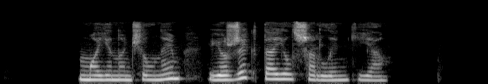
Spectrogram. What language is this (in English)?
Mari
